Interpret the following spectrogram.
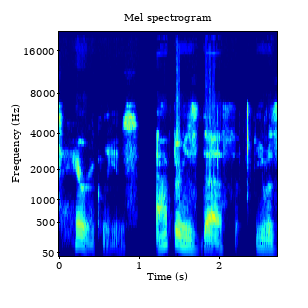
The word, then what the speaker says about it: Heracles: sure a hundred percent we've got Heracles not Hercules if you pronounce it Hercules you it's Heracles after his death he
